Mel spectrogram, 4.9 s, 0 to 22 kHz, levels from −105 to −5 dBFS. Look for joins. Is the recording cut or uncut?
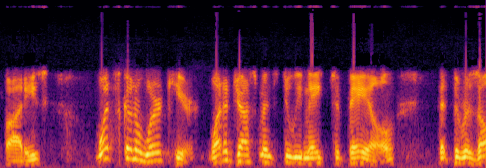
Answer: uncut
